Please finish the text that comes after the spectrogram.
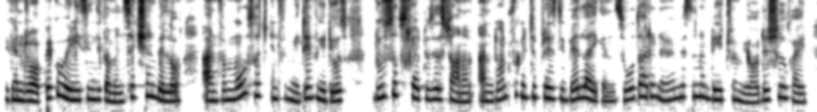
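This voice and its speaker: Female explainer narrator: relaxed mellow tone, measured delivery, dry studio-like sound. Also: a little high, breathy edge, no echo. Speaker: channel narrator.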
